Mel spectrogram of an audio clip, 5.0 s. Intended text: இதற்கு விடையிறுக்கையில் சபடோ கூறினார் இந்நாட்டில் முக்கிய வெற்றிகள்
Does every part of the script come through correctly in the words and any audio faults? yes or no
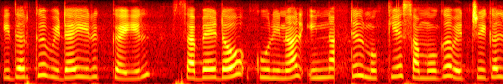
no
